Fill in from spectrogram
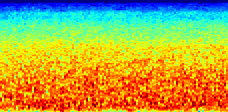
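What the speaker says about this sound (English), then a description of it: "it's like many waterfalls." Constant roar of rushing waterfalls heard from a trail bridge, a loud dense unbroken wash of falling water with no talk over it.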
